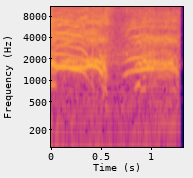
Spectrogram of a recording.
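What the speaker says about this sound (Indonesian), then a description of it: "Mendengar teriakan kedua anaknya" Two children scream in shrill, sustained high-pitched cries that waver and briefly dip before rising again, loud and close, cutting off abruptly after little more than a second.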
